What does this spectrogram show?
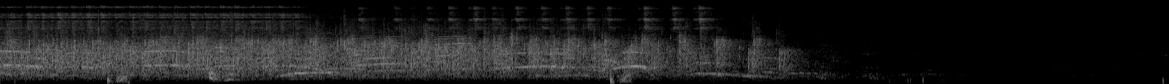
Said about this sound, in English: Oh, why do we clap our hands unto the Lord right now?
